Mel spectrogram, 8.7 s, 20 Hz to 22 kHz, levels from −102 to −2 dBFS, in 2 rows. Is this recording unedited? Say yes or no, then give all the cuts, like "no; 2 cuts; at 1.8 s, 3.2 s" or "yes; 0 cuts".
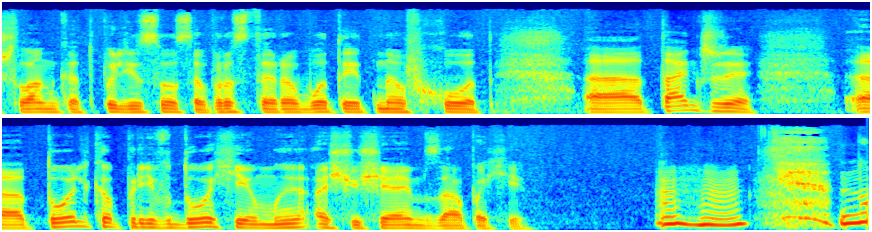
yes; 0 cuts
